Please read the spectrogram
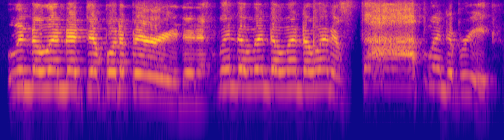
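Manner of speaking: mock-urgent plea to stop and breathe; brother interrupting. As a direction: imitate someone cutting off a nonstop talker. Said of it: "He reminds me to breathe".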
